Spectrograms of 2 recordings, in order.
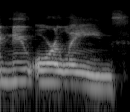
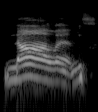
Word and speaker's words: New Orleans: i i had a definitely do not say new orleans new orleans so when i took a trip down to new orleans i went down there and they were like no you got to say it like newlands it's the collins actually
